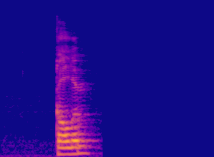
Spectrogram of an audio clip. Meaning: 1. calm, tranquil, free of noise and disturbance 2. calm, composed, cool-headed
- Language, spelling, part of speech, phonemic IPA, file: Dutch, kalm, adjective, /kɑl(ə)m/, Nl-kalm.ogg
